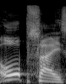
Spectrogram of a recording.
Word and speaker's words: Opsai: Gioco, sì, solo che invece di tradurre la parola come si è fatto in Italia, qui si è conservata la radice inglese e si è adattata alla pronuncia locale da gente che l'inglese non sapeva dove stava di casa. – E quindi quando il guardaline alzava la bandierina, qualcuno sugli spalti gridava Opsai, scritto proprio così, O-P-S-A-I.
